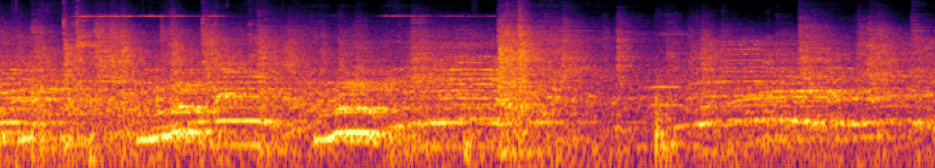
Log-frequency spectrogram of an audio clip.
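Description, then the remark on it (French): Several Limousin calves moo and bellow in overlapping calls inside busy livestock market pens, where males and females are kept separated while waiting to be sold, with metallic clanks, rattling gates and a steady crowded din running underneath throughout. “Et tous les veaux sont mis, les mâles et les femelles sont séparés, mais ils sont mis dans les cases en attendant d'être vendus.”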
